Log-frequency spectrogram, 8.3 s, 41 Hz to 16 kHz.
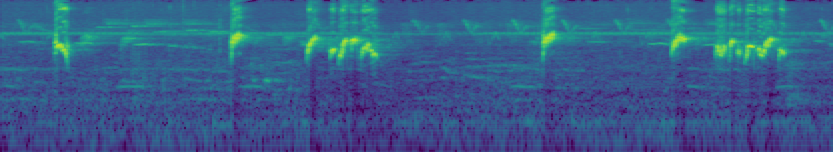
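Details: Red-whiskered bulbul in energetic 2020 morning song used for training: a sharp chirp followed by a rapid run of bubbly, bouncing whistled notes, repeated twice, over a continuous high-pitched hum.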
